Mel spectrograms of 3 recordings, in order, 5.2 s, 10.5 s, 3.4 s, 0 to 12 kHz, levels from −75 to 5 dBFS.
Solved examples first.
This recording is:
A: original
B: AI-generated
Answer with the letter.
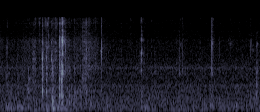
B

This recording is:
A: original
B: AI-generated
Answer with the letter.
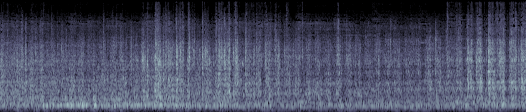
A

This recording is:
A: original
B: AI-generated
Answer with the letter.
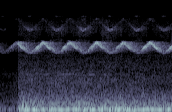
B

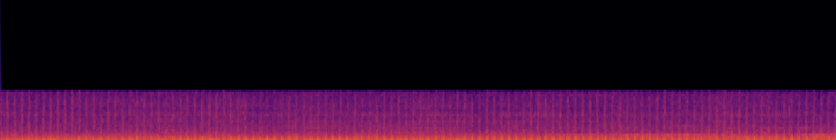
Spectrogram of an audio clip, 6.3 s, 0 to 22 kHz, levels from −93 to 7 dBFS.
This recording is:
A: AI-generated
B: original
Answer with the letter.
B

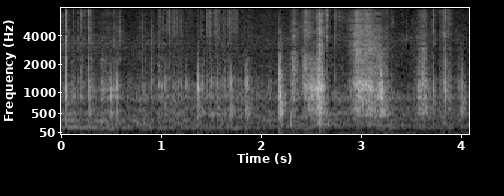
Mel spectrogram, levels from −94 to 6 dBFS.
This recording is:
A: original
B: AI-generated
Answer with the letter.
B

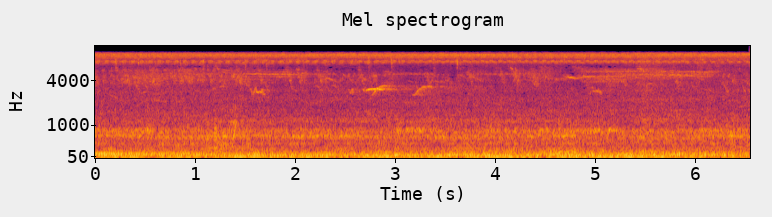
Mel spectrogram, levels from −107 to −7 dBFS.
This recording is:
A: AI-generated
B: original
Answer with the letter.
B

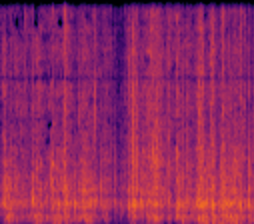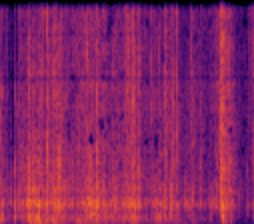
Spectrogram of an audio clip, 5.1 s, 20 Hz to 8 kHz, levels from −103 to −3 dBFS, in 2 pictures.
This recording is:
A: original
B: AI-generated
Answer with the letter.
B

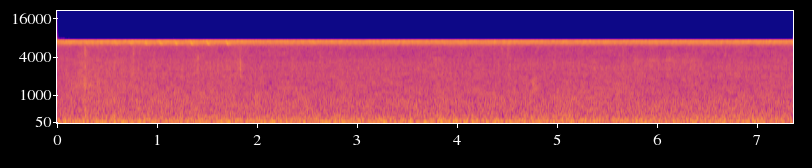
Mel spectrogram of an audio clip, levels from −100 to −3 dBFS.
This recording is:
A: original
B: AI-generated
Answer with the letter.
B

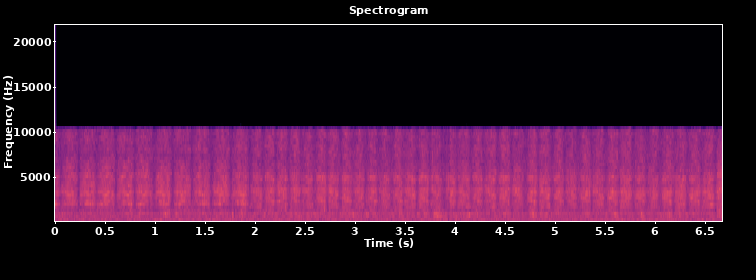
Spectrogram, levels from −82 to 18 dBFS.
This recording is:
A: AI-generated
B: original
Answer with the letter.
B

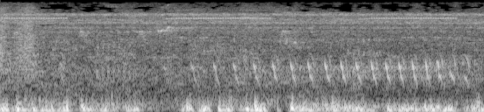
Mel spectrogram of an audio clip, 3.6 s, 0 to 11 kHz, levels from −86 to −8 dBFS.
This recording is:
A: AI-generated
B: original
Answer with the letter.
B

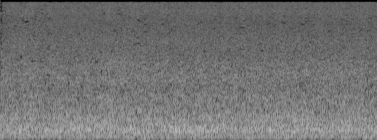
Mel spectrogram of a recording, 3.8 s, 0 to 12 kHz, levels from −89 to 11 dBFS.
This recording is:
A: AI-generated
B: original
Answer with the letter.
A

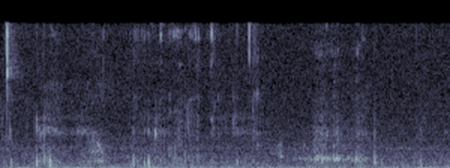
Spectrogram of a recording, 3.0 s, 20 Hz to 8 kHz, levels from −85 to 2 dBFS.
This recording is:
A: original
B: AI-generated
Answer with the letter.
A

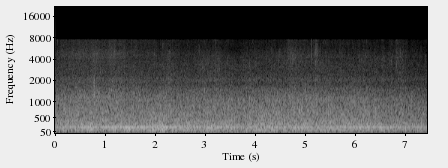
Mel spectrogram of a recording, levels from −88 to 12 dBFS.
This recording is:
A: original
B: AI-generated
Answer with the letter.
A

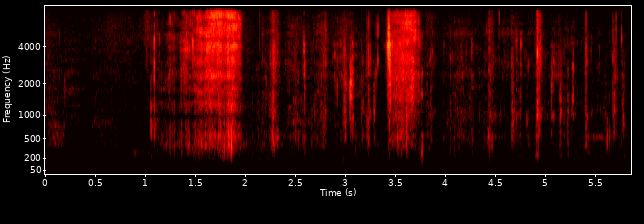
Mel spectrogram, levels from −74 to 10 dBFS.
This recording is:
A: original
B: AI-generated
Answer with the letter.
A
